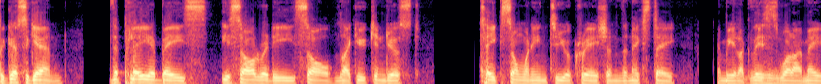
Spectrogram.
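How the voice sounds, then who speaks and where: A man with a non-native accent speaks in a fairly low pitch. His tone is dark and mellow, and his intonation is flat and monotone. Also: moderate pace. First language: not English. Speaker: VR world creator. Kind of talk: casual interview. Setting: inside a VR world. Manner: speech deteriorating from long talk.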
